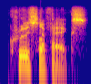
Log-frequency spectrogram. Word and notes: crucifix: American English

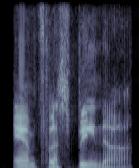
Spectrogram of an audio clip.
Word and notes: amphisbaena: American English

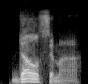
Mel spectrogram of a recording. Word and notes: dulcimer: British English

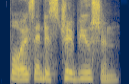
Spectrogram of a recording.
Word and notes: Poisson distribution: Indian

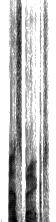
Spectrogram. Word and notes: aspect: British English

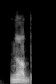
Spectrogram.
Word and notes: knob: British English

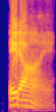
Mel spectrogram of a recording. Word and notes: AI: American English

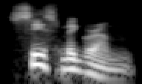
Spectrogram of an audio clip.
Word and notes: seismogram: American English

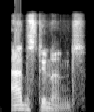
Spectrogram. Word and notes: abstinent: British English

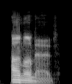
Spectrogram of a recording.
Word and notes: unhonoured: British English

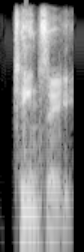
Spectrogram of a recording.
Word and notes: teensy: British English

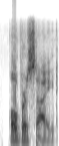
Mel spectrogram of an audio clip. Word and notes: oversight: American English

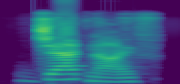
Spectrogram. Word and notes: jackknife: Indian

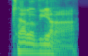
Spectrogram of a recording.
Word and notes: televiewer: British English

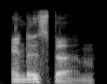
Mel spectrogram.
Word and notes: endosperm: British English

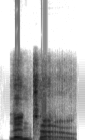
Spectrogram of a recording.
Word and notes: lento: British English

